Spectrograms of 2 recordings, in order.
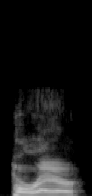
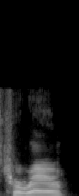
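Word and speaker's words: Tarrare: listening to it it's the evening for us terrer his name is spelled t a r r a r e sometimes that last e is chopped off his name is terrer are you sure you're pronouncing that right I'm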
